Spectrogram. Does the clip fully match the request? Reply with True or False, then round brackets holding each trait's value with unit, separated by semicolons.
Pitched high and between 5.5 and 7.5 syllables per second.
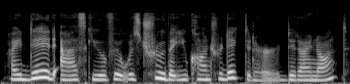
True (230 Hz; 5.6 syllables/s)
